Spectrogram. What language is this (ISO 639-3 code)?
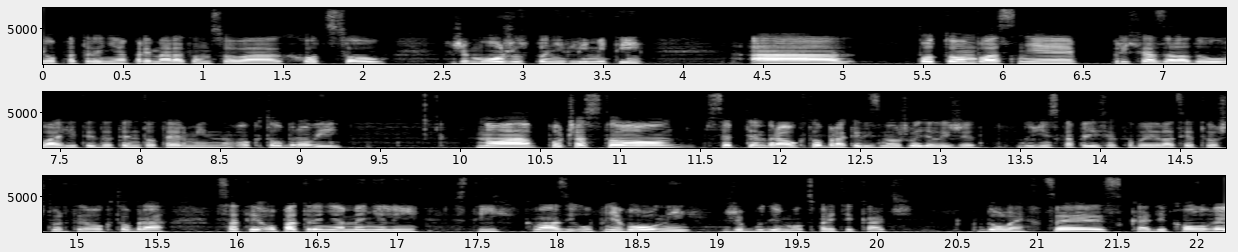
slk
